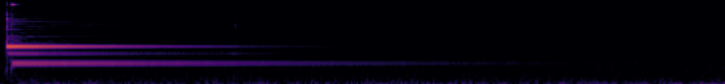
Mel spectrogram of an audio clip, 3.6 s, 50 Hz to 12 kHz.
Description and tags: one-shot music box tone, recorded by ZOOM H2, separated and normalized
